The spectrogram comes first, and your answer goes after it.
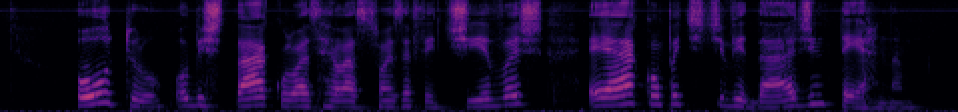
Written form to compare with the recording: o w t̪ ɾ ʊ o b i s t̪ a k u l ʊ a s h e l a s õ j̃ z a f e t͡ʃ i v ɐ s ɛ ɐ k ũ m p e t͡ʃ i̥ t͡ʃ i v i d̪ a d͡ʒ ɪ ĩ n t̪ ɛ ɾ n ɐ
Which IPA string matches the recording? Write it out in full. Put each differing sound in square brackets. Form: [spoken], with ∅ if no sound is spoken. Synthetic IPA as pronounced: o w t̪ ɾ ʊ o b i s t̪ a k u l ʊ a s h e l a s õ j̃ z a f e t͡ʃ i v ɐ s ɛ ɐ k [õ] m p e t͡ʃ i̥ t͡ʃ i v i d̪ a d͡ʒ ɪ ĩ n t̪ ɛ ɾ n ɐ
